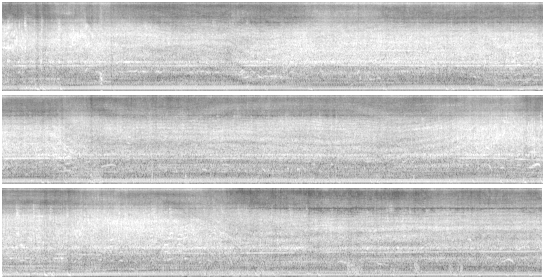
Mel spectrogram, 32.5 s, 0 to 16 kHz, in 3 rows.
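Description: John Deere 5105 tractor's three-cylinder diesel engine running steadily under load as it pulls a cultivator and harrow through the soil.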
